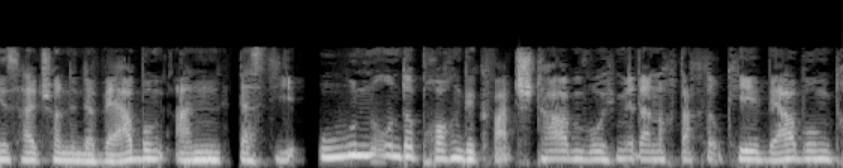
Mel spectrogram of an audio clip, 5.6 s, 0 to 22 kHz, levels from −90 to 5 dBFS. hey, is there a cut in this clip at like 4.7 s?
no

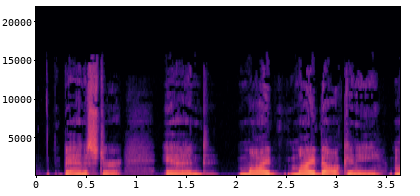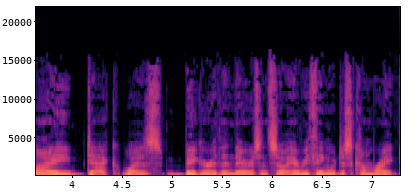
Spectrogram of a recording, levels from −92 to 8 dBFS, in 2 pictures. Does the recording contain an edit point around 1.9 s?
no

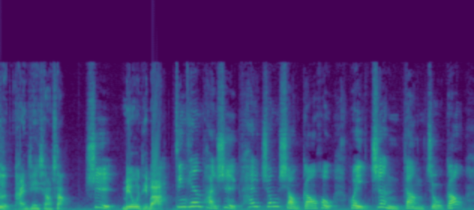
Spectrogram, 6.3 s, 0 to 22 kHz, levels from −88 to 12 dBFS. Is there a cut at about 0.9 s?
no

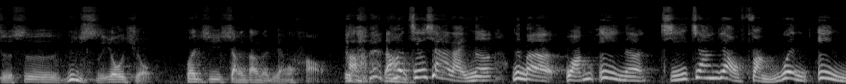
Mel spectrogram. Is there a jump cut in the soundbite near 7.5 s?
no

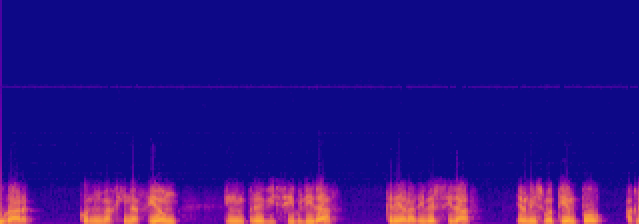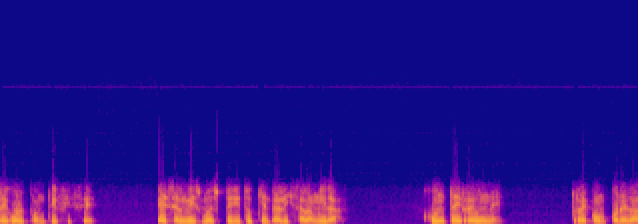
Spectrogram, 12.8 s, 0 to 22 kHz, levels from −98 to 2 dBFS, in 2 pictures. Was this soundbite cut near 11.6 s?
no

